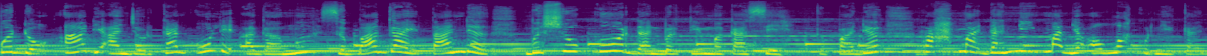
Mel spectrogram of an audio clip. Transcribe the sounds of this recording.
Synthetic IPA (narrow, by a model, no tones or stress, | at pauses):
bərdoʔadiʔaɲd͡ʒʊrkanolɛhʔaɡamãsəbaɡajt̪anda | bərʃukʊrdanbərt̪ɾimãkasɪhkəpada | rahmat̪̚danːĩʔmat̪̚jaŋɑlːɑhkurniãkan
